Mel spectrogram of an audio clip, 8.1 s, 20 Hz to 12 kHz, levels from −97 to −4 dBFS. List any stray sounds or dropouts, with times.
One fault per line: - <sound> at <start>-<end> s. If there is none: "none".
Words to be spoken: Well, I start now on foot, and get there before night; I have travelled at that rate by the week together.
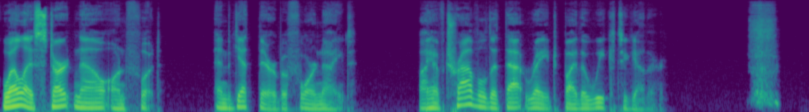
- sniff at 7.5-7.8 s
